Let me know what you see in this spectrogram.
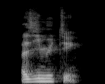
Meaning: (verb) past participle of azimuter; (adjective) insane
- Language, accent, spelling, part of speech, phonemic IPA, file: French, France, azimuté, verb / adjective, /a.zi.my.te/, LL-Q150 (fra)-azimuté.wav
